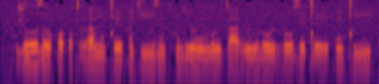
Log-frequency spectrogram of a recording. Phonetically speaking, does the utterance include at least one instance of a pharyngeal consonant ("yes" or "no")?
no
